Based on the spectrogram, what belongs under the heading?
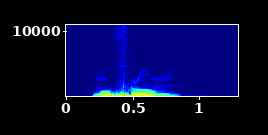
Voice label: "mufrum", Mpur; kuning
